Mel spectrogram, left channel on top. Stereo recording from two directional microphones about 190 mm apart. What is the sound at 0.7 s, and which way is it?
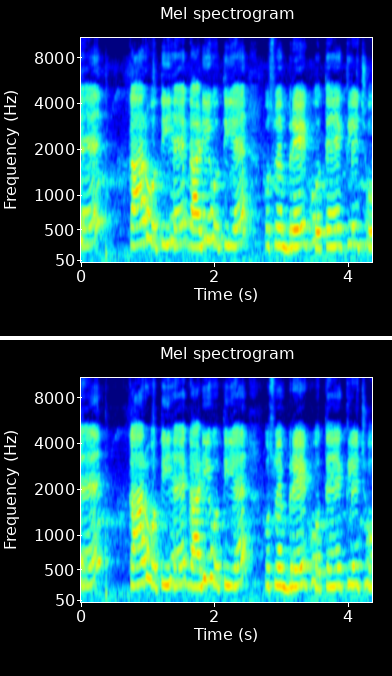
Speech, 15° left (ahead or behind).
